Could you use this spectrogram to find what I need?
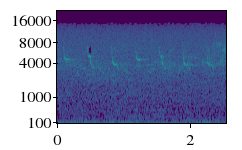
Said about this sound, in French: Écoutez les bruits, cet enregistrement est fait à l'extérieur, donc il y a des bruits, il y a le chant des oiseaux, le chant de la nature, parfois le chant du vent qui viennent se mêler à ma voix.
